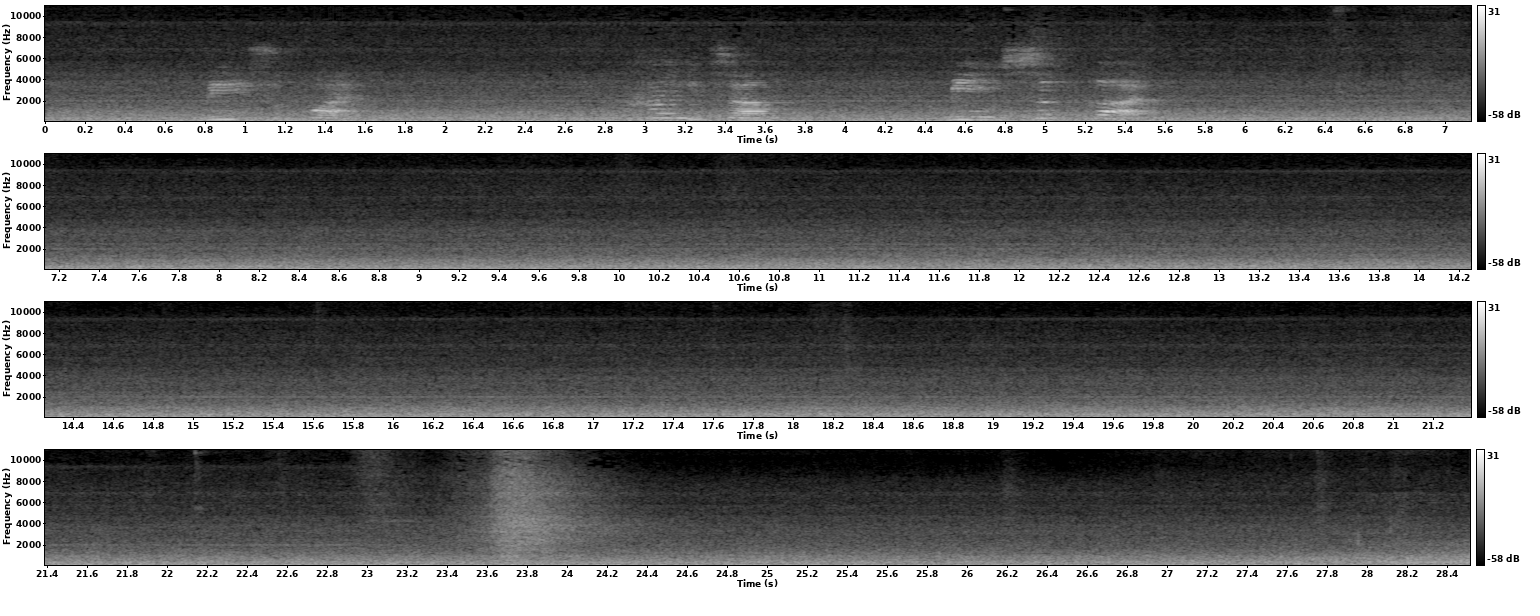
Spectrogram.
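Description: A stopped train car hums steadily and low.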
